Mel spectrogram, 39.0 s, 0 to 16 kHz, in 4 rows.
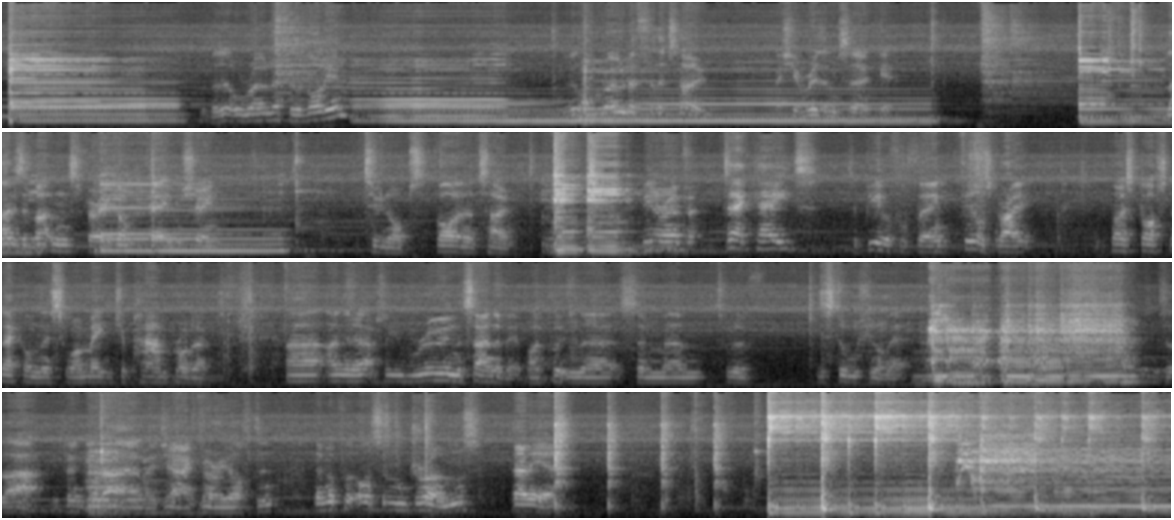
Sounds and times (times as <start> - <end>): Music: 0.0 - 13.2, 14.2 - 18.5, 27.1 - 30.6, 33.8 - 38.9
Speech: 1.7 - 2.9, 4.7 - 7.6, 9.7 - 11.7, 12.8 - 14.1, 15.0 - 18.4, 19.0 - 21.3, 21.9 - 27.1, 29.0 - 34.0.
